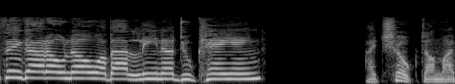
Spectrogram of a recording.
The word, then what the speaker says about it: Lena: You think I don't know about Lena Duquesne? I choked on my biscuit. Lena Duquesne.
